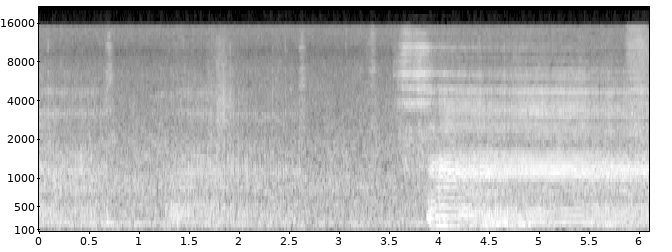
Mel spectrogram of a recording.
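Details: One-week-old newborn girl snoring in her sleep: soft noisy breathing, then a louder, voiced, sing-song snoring sound on the breath, getting louder towards the end; infant snoring.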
